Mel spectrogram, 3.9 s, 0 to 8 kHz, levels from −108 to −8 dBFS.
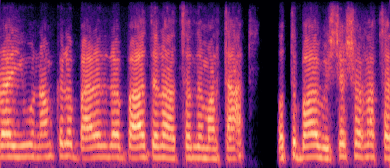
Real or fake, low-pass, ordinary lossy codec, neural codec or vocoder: fake; 7.2 kHz; Opus, 24 kbps; codec, 16 kHz, 0.4 kbps, LongCat-Audio-Codec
